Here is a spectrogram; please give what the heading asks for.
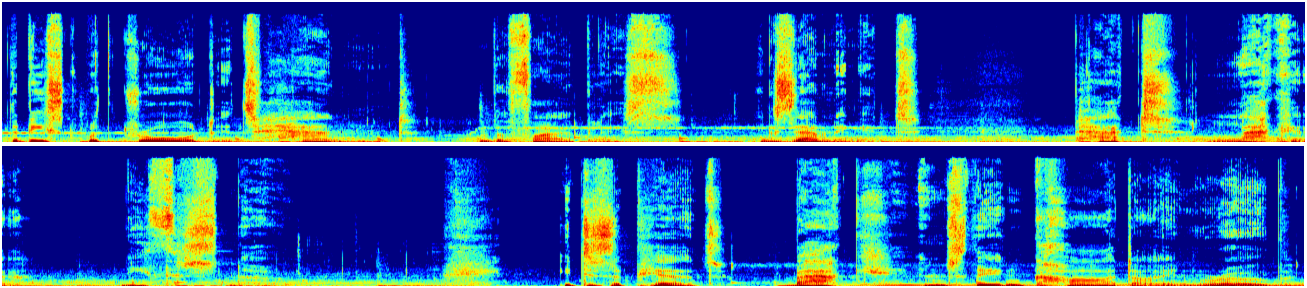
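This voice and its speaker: Low-voiced man solemnly narrating a sea tale. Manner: measured, solemn storytelling with hushed phrase endings. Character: sea captain narrating his log. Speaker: narrator and roleplayer. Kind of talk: dramatic in-character story narration. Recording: music under the voice.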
